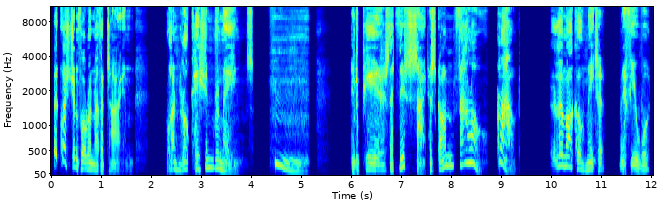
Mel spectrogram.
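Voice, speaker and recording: An actor voicing a wise, kindly old scholar in a video game, with a raspy, aged voice and a ponderous, formal manner. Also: male voice, medium pitch, very animated, slow pace, no echo, studio quality, full character voice. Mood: thoughtful. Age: older. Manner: ponderous, formal, archaic storyteller phrasing. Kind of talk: video game character voice acting.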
